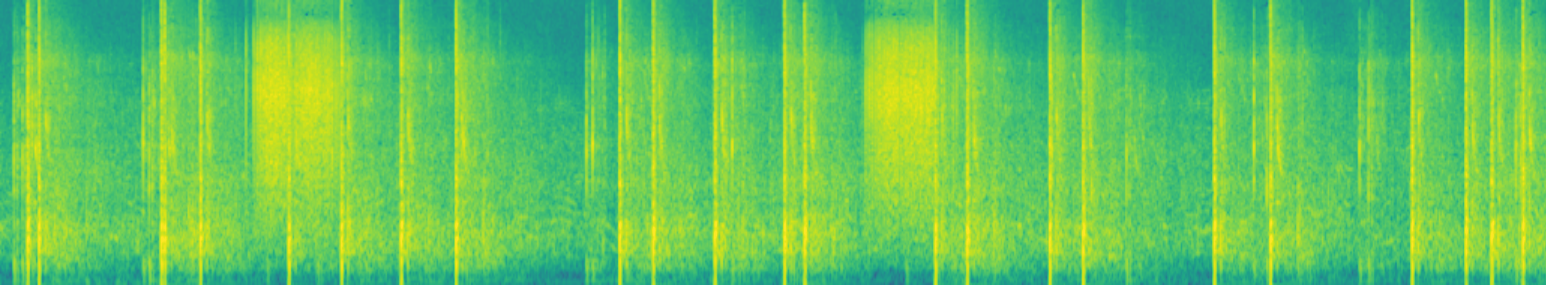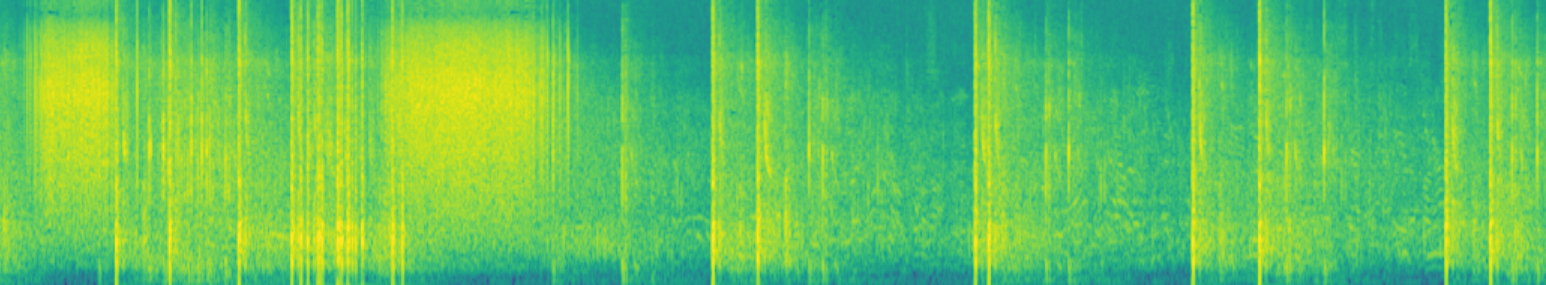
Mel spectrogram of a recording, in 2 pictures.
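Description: Professional fireworks cake firing: a rapid, uneven series of sharp launch thumps and bursting bangs, with several stretches of dense crackling where crackle stars break in the sky.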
